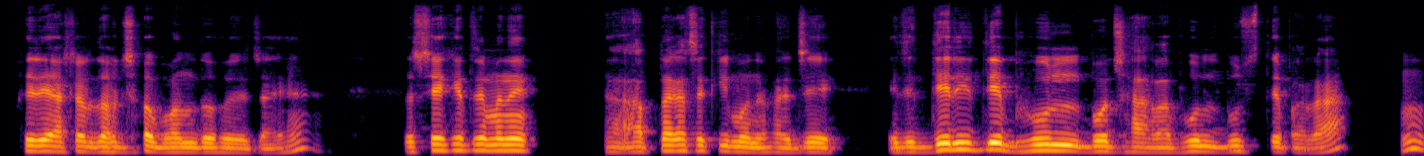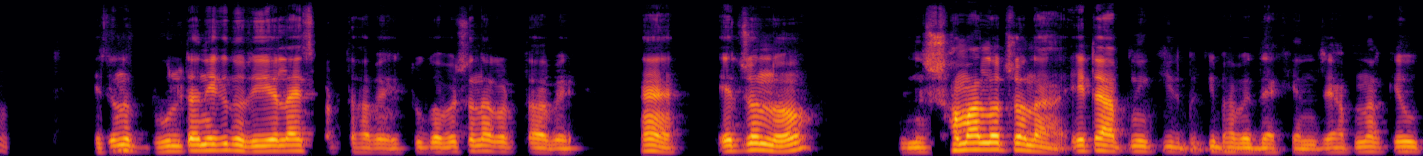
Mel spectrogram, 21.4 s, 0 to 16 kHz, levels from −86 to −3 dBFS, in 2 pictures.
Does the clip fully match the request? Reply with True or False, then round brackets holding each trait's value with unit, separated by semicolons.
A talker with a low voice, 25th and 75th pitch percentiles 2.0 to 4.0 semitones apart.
False (125 Hz; 4.5 semitones)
